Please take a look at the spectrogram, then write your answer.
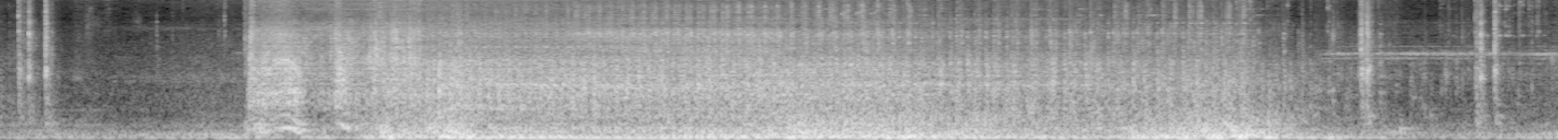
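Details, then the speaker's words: Mahindra Supro diesel that would not start with no trouble codes, after fixing the faulty rail pressure sensor: cranks briefly, fires cleanly and idles with an even clatter, no stumble or misfire; starts and runs normally. "देखिए यह गाड़ी जो है start हो गया इसमें जो rail स खराब था ठीक है"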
